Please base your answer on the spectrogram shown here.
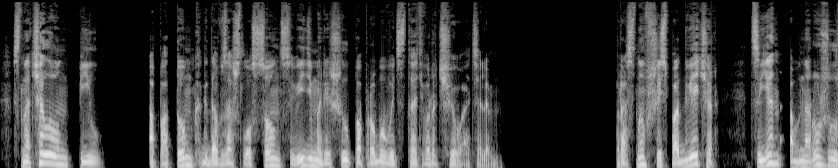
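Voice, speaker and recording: Low-voiced man narrating an audiobook. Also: no echo, clean studio sound.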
